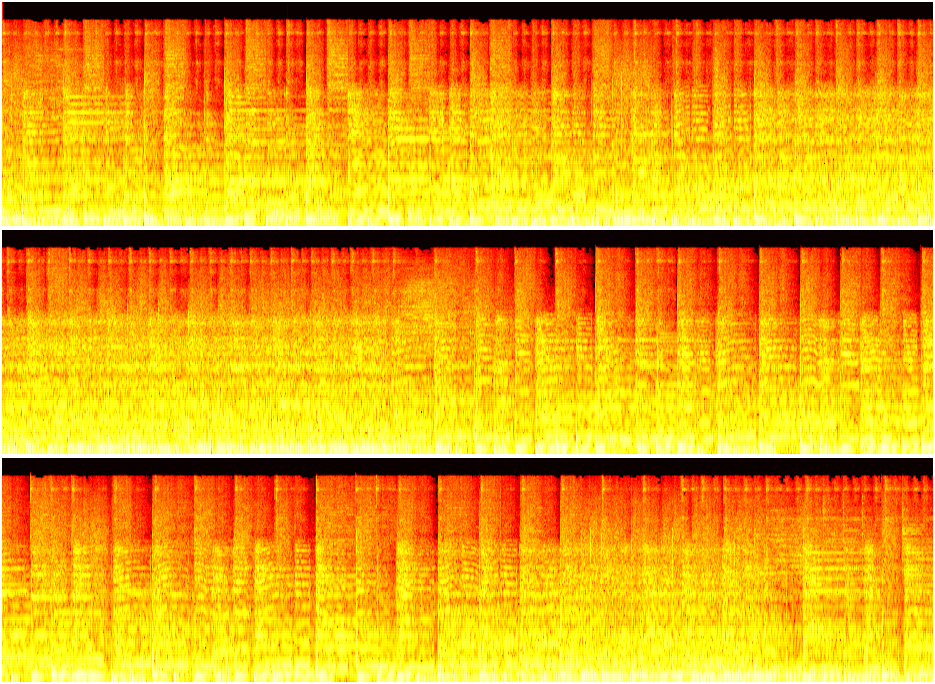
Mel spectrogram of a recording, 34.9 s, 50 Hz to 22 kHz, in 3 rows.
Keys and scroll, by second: 3.1-4.5 typing, 17.6-25.6 typing, 27.6 Return, 28.6-30.1 typing, 30.4 Return, 34.1 Return.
